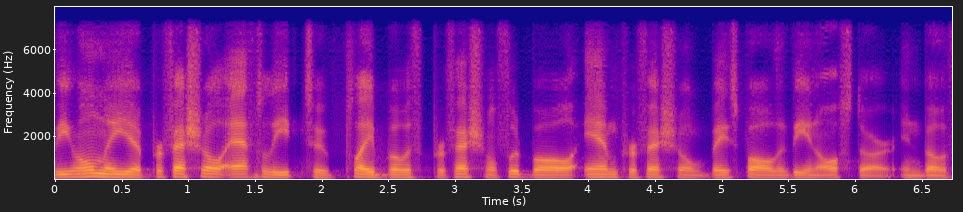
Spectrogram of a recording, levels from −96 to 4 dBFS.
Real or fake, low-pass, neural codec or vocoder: fake; 7.2 kHz; codec, 24 kHz, 0.9 kbps, WavTokenizer, large speech release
